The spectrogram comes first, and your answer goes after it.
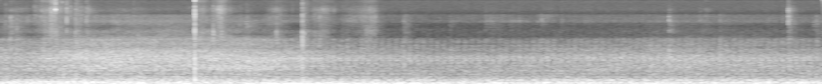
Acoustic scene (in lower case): bus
